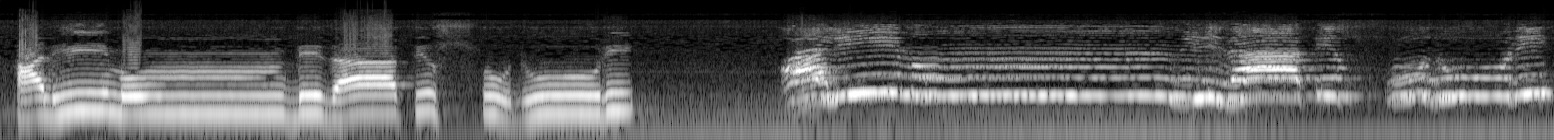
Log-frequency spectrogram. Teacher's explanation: جب بھی نون ساکن یا تنوین کے بعد حرف با آ جائے تو وہاں اقلاب کی وجہ سے ایک الف کے برابر آواز ناک کے بانسے میں ٹھہرتی ہے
